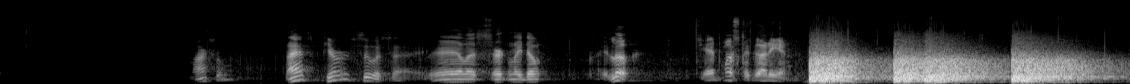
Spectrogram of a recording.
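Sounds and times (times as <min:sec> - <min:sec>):
speech: 0:02.0 - 0:06.4, 0:07.0 - 0:08.0
gunshot: 0:08.1 - 0:11.2.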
